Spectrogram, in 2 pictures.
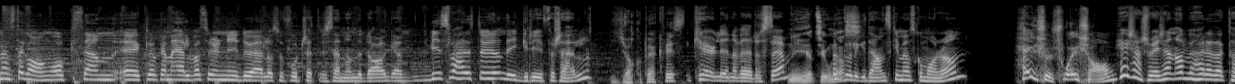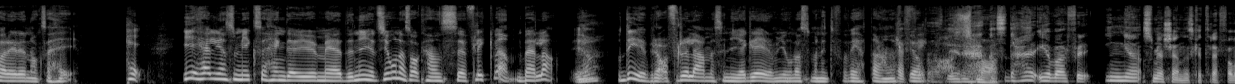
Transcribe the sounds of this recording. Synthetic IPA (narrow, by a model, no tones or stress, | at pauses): nɛst̪aɡɔŋːɔksɛnkʰlɔkːanɛlvasɔæɾɛnːyːd̪ɵɛlːɔsɔfʊʈʂɛt̪ːəɖɛsɛnːɵnd̪əɖɑːɡənvɪsmhæːɾɪst̪ʉ̟ːd̪jɔnd̪ɛɪɡɾyːfɔʂɛlːjɑ̰ːkɔ̥pakʰvɪst̪kʰæɾʊliːnavɛːd̪əst̪əny̰ːheːt̪sjṵnaɡɵlɡd̪anskəmɛɔsɡɔmɔɾːɔn | hɛjʂanʂɛʂɔ̰nhɛjʂanʂwɛʂanɔvɪɦaɾːɛd̪ak̚t̪ʰœːɾɛɾɪənɔksɔɦɛj | hɛj | ɪɦɛljənsɔmjɪkːsɔɦɛŋd̪əjaːjɵmeːd̪nyːheːt̪sjuːnasɔkhansflɪkːvɛ̰nːbɛlːa | ɔd̪ɛæɾbɾɑːfœɖɔlæːɾmɛsɛnyːaɡɾɛjːəɾɔmjuːnasɔmːanɪnt̪ə̥foːɾveːt̪aanːaʂfɾjaɛalsɔd̪ɛɦæːɾʔæɾvaɾfœɾɛɪŋːasɔmjaɕɛnːəʂkat̪ʰɾɛ̰fːa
